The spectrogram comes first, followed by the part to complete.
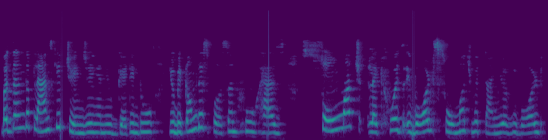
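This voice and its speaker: A young woman with an Indian English accent, a Konkani native speaker, talks in a loose, rambling way on a motivational livestream and stops to answer viewer comments. Her voice sits a little high. The audio is dull and lo-fi. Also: expressive, normal speed, few pauses, a little mellow. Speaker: livestream host. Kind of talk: casual motivational livestream chat. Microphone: new mic, livestream.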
